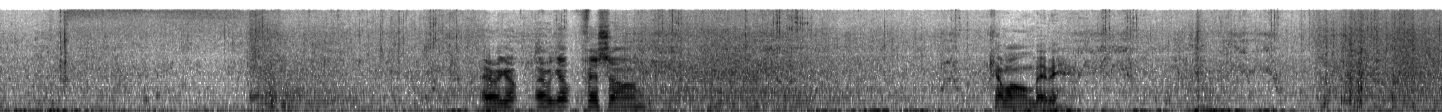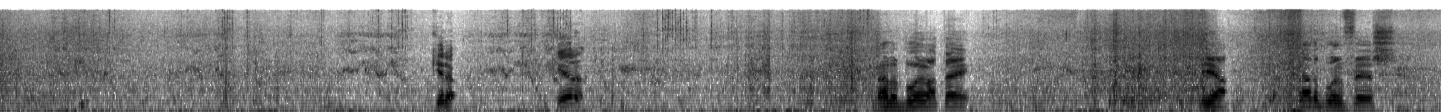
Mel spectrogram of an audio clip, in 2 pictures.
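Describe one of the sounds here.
Small waves splash against rocks.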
